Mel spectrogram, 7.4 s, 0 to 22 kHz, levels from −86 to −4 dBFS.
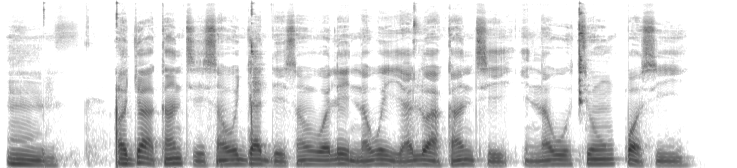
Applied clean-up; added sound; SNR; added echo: neural mask model Resemble Enhance denoiser.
